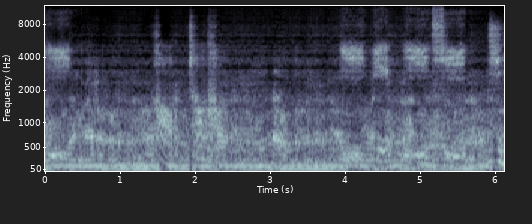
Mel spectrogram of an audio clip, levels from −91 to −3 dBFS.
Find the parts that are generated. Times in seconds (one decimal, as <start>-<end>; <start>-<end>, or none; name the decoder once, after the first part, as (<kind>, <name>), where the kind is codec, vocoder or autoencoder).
0.0-6.1 (codec, SNAC)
